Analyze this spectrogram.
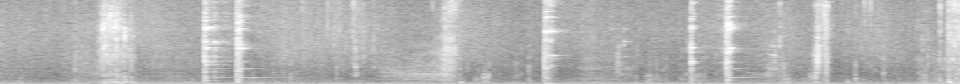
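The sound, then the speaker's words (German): Two people eat soup in a radio play scene, with many sharp, irregular clinks of spoons against bowls and dishes over near quiet. No one speaks. “Der junge Mann aus der vorigen Szene und eine junge Frau essen Suppe.”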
